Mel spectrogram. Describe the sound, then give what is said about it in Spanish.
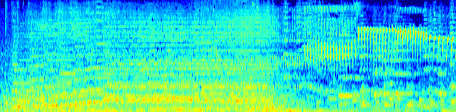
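A radio segment jingle for "Trino del Conciso" with a sustained tonal bed, then a bright, rapid trilling bird call repeating in fast pulses near the end, loud and upfront without any speech. “Trino del Conciso, información confidencial todas las mañanas.”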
